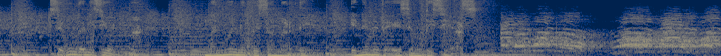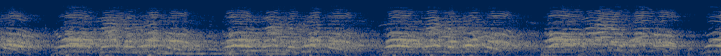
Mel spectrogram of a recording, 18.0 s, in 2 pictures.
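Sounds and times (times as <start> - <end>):
speech: 0.2 - 2.0, 2.6 - 7.0
opposition senators shouting in chamber: 6.2 - 18.0.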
